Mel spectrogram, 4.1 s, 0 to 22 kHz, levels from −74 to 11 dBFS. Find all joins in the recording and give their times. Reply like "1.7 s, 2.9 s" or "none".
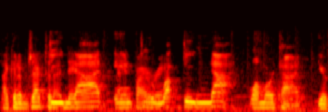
3.0 s

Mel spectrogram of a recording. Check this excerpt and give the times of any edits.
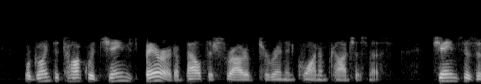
3.4 s

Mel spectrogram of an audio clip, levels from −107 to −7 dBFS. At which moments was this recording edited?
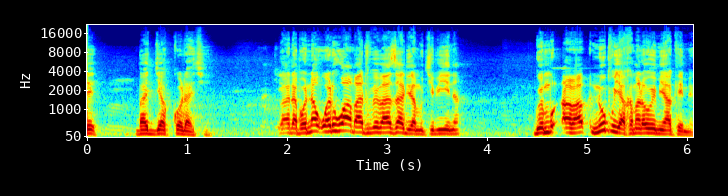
2.0 s

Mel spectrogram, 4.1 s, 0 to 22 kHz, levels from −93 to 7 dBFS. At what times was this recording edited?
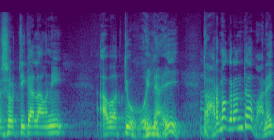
3.0 s

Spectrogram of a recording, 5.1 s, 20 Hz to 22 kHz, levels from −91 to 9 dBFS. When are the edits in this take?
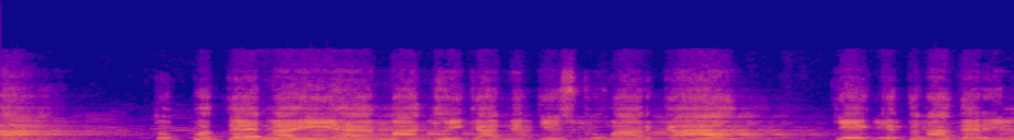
none

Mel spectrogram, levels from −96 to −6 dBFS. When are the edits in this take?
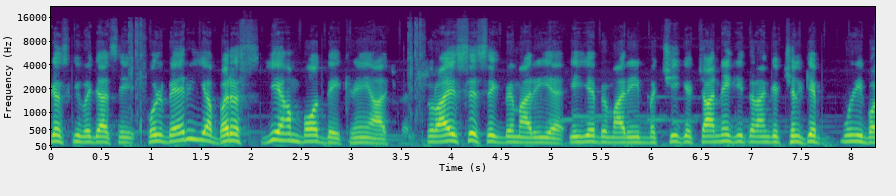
0.9 s, 3.6 s, 5.1 s

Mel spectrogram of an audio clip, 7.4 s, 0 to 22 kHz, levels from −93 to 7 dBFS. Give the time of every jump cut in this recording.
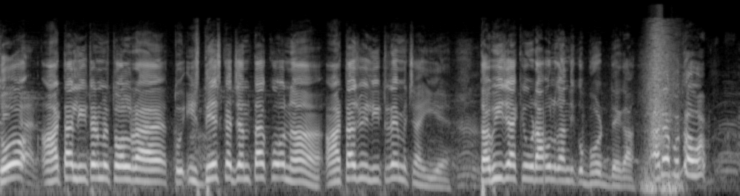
6.4 s

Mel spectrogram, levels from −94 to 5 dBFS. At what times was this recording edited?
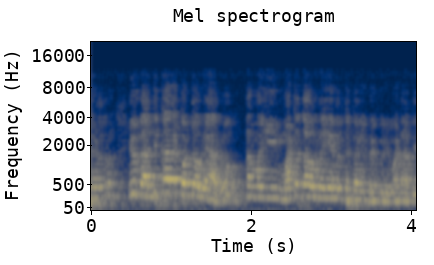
1.9 s

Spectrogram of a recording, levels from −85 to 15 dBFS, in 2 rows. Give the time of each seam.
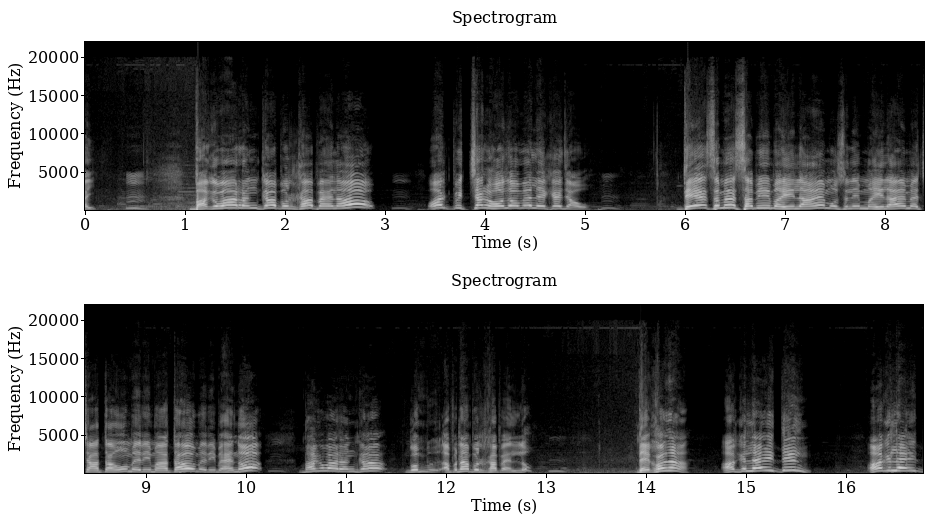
none

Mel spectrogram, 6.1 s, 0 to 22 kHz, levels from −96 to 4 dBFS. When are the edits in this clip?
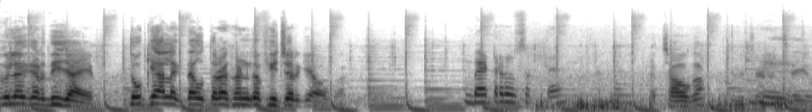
none

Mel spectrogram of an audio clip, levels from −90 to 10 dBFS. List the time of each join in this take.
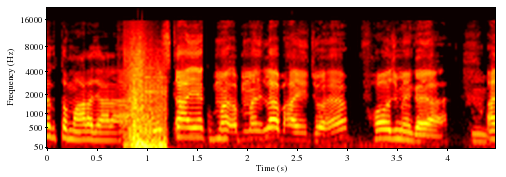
1.0 s

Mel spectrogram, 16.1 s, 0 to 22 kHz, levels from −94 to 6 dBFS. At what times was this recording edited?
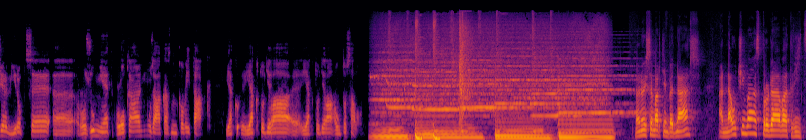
7.3 s

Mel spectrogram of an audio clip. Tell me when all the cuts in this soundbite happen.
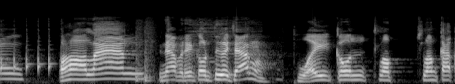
1.5 s

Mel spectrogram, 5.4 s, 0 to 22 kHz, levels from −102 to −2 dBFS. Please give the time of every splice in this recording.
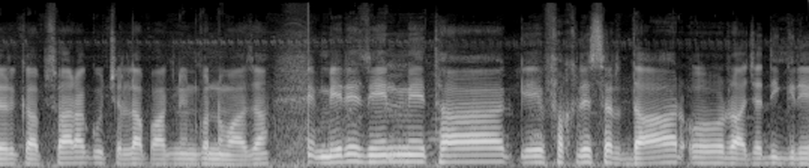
2.1 s

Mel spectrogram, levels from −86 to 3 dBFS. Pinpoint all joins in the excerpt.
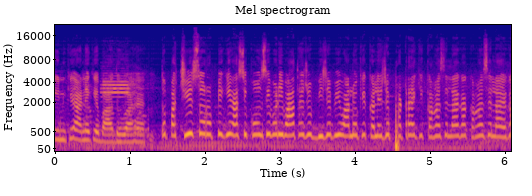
1.3 s

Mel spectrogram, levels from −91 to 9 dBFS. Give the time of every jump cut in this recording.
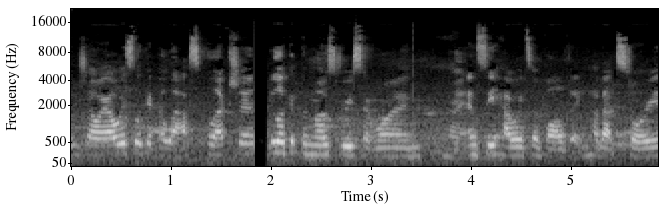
1.9 s

